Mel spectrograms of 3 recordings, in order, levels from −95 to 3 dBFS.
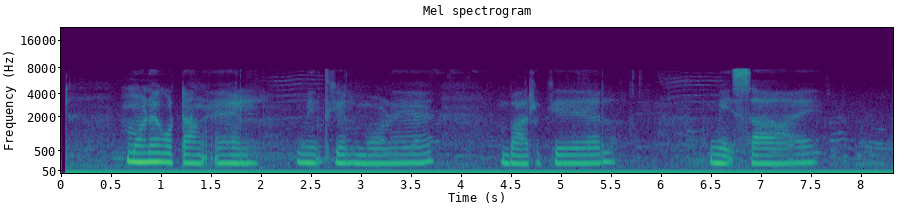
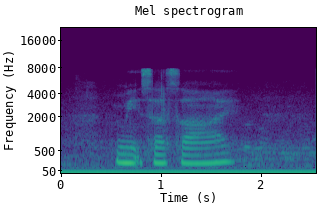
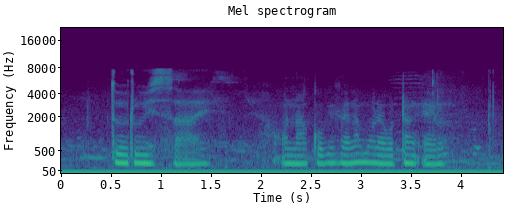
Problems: background sounds at intervals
